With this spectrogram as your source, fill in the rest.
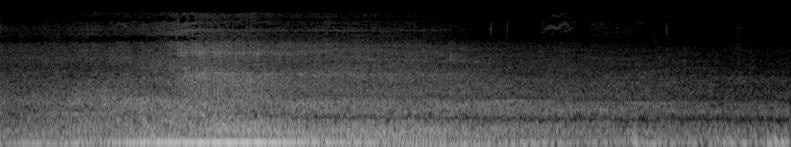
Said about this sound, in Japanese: あ車が。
